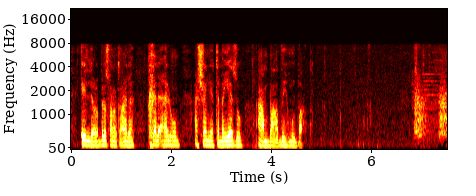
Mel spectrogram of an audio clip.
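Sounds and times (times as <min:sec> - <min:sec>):
faint hiss: 0:00.0 - 0:07.5
speech: 0:00.2 - 0:04.8
dog barking: 0:06.8 - 0:07.5.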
